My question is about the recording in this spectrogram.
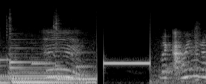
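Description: Background music with sustained chords, cut off about a second in by a steady single-pitch beep lasting about half a second: a censor bleep over a word.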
